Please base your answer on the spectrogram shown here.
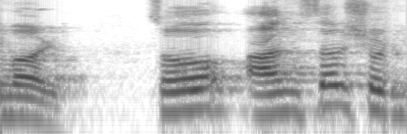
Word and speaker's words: Tso: तो हमें क्या करना है, सोकर वेटलैंड की लोकेशन को आइडेंटिफाई करना है। तो अब हम क्या कर सकते हैं, जैसे तिब्बत में लेक को बोलते हैं सो, TSO, टी साइलेंट है।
